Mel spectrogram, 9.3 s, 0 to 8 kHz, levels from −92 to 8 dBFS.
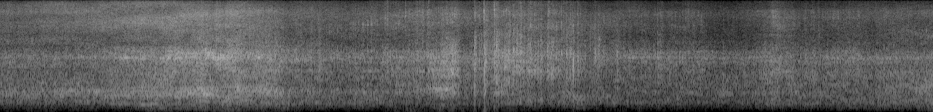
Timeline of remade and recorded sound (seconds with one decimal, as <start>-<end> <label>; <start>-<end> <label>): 0.0-1.0 recorded; 1.0-2.9 remade; 2.9-5.3 recorded; 5.3-6.2 remade; 6.2-9.3 recorded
